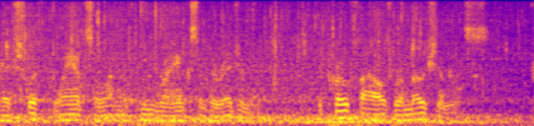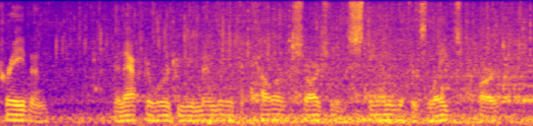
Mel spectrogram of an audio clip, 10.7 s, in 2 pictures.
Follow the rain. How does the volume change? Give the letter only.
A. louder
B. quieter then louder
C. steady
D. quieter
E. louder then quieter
B.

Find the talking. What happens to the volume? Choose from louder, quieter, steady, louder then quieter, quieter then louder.
steady.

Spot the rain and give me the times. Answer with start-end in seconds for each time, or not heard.
0.0-10.6.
